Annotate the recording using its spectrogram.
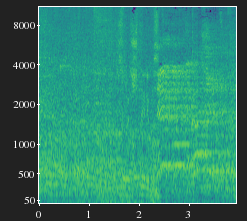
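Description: A judo thrower slams an opponent onto the mat with a thud.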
